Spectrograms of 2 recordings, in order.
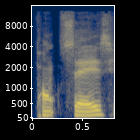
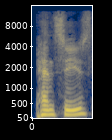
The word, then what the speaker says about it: Pensées: We have the proper pronunciation of Pensées here for those who hate the way I say it. We also have the based version, Pensées, the way that American swine like me pronounce it.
